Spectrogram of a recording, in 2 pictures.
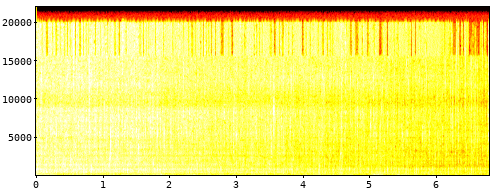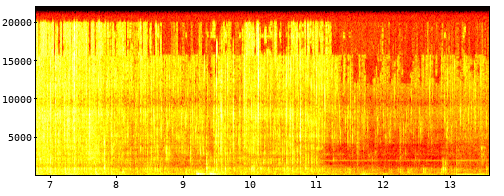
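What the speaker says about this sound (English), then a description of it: "Finally, add boiling water and let it cook for 90 minutes." Boiling water poured into a pot of Persian split pea stew (khoresh-e gheymeh), a steady rushing pour that gradually fades into soft bubbling and faint clinks.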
